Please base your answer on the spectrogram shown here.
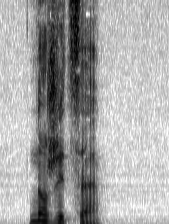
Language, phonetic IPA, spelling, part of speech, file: Polish, [nɔˈʒɨt͡sɛ], nożyce, noun, Pl-nożyce.ogg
